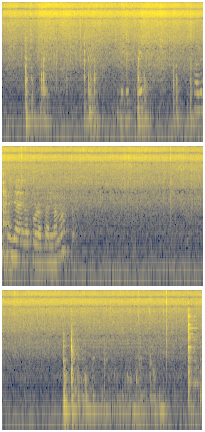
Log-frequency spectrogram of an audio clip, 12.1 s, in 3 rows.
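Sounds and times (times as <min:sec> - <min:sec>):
vegetables sizzling in oil: 0:00.0 - 0:12.0
wooden spatula scraping a pan: 0:00.4 - 0:04.5, 0:09.4 - 0:12.0.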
